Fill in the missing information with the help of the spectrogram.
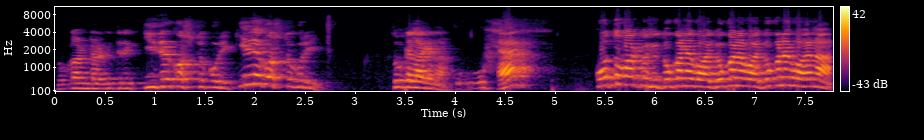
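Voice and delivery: furious rant. Acted. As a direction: vent years of frustration at the son. Father ranting at idle son. (রেগে চেঁচিয়ে বকাবকি)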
